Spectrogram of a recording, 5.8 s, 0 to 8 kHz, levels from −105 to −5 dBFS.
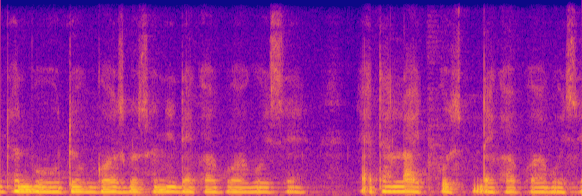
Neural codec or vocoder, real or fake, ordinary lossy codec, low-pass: none; real; none; none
